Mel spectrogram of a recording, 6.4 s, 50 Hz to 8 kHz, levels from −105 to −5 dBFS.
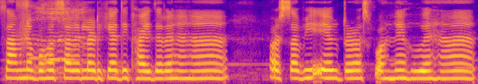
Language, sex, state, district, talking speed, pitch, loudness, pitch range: Hindi, female, Jharkhand, Palamu, 140 wpm, 265 Hz, -15 LUFS, 260-275 Hz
